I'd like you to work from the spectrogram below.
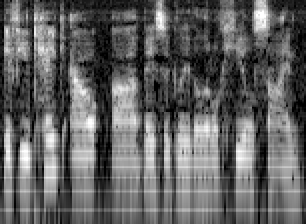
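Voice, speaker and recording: A man's voice: medium pitch, little pitch movement, normal speed, sharp tone, a little hiss or hum. A young man casually narrating a screen-recorded game-making tutorial, rambling and hesitant with many ums and uhs. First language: English.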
